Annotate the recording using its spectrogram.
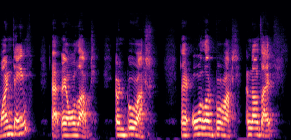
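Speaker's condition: Cerebral palsy

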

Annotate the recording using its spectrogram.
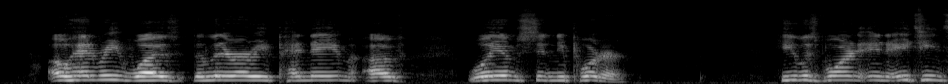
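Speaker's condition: Spastic cerebral palsy; moderately impacted balance and coordination, uses crutches

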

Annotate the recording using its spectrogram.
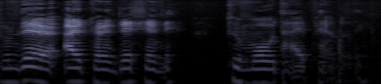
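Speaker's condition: Cerebral palsy; cerebral palsy since childhood

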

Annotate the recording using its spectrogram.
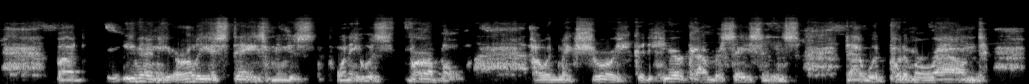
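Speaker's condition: Throat cancer, vocal cords removed; partial voice box created by Steve Zeitels in Boston

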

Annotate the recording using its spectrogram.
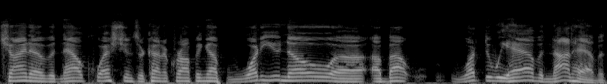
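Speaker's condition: No condition

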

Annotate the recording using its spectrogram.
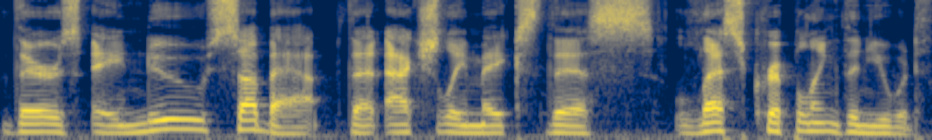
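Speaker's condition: No condition

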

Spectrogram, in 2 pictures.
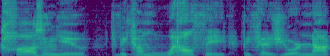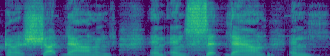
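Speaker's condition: Cleft palate; once stopped breathing

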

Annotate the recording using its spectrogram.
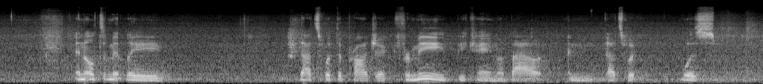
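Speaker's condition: No condition

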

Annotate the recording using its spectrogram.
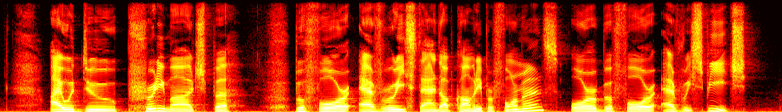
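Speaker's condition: Stutter; lifelong debilitating stutter, avoided speaking and people almost entirely; breathing technique from UK speech therapy course at 17 or 18, major progress past 3 years; deep breath every few words, Darth Vader sound, gets stuck on words, equal stuttering across languages; repeated sounds, blocks

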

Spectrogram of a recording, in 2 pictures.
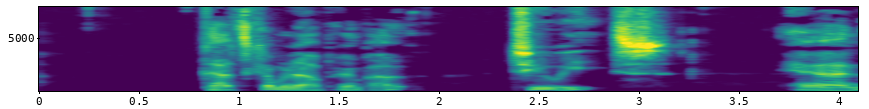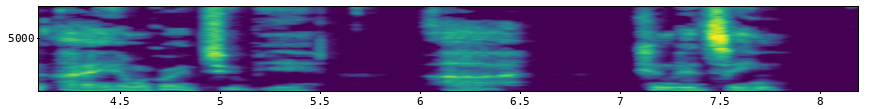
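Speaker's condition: ALS; weakness and fasciculations at onset

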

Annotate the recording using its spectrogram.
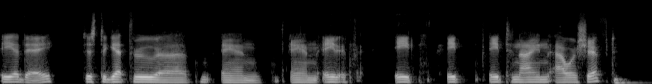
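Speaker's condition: Stutter; childhood onset stutter and lisp, speech therapy Grade 1 to 8, new therapist Grade 9; stutter persists at 40, lisp partly overcome, bad stutter moments edited out of podcast; some lisp, therapy taught monotone voice, later worked on inflection, no stutter singing; repeated sounds, repeated words, prolonged sounds

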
